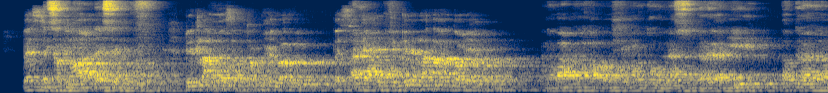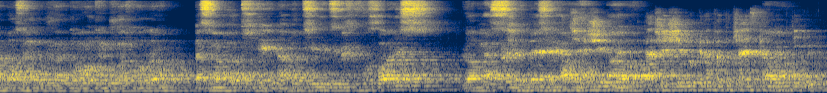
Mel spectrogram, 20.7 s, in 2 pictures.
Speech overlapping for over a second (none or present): present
